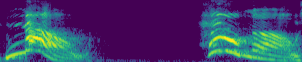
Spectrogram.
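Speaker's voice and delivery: high, loud outburst of refusal; indignant yelp of no; emphatic no. Real, not acted. Rejecting undeserving feminines.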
